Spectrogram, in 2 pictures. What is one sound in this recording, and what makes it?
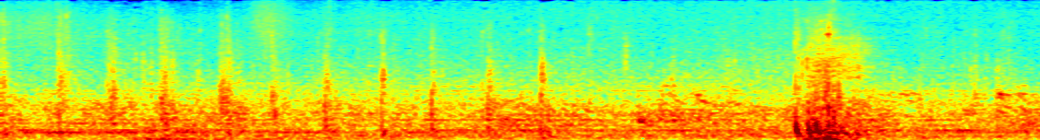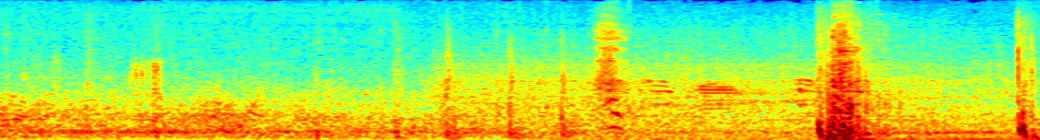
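Footsteps scuff quickly over rocky ground.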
